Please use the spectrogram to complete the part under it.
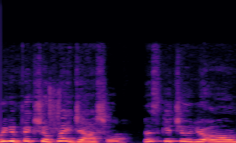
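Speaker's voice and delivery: high, soft, gentle, tender, calm motherly voice.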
